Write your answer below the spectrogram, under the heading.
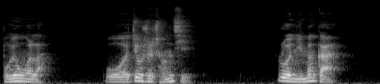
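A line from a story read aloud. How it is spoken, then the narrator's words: Loud. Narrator (Chinese): 那个汉子大声说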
